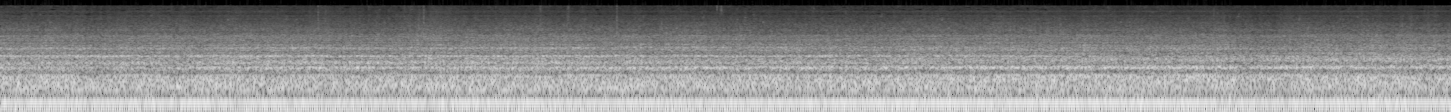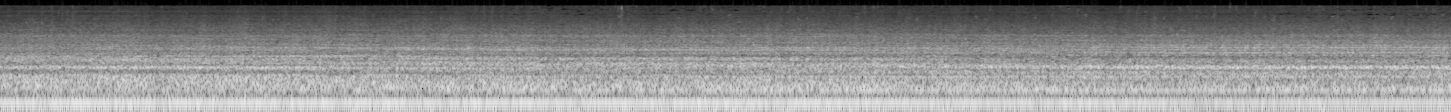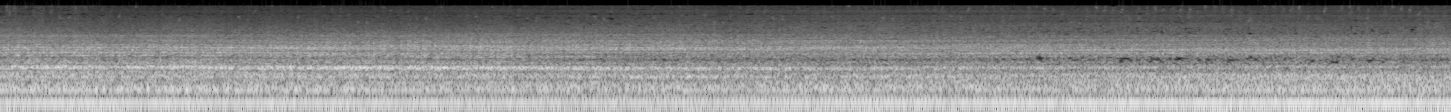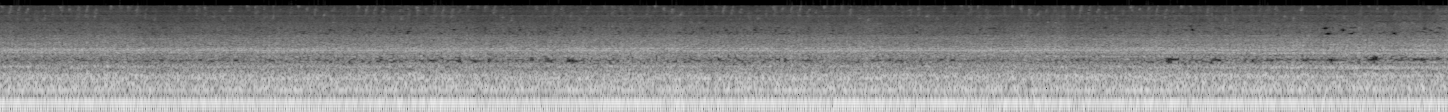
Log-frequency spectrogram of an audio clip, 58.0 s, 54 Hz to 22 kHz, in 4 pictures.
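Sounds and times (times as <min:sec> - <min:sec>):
tractor diesel engine droning: 0:00.0 - 0:58.0.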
